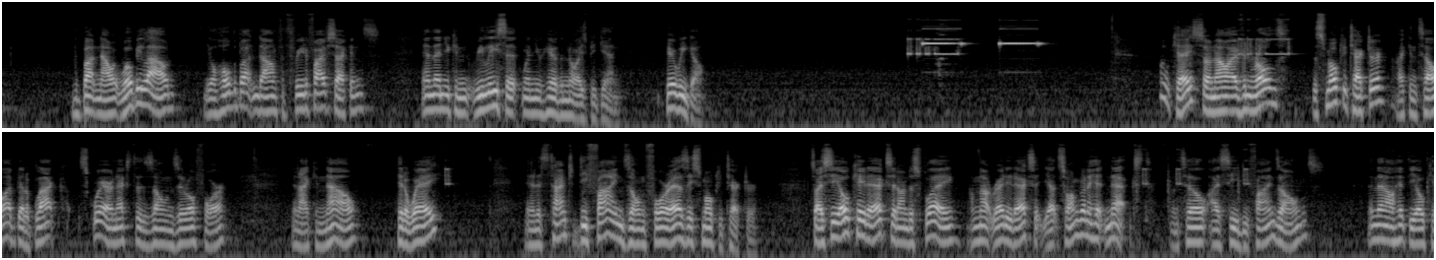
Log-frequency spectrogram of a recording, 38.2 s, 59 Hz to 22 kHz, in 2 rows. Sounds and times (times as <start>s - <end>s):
Speech: 0.9s - 9.4s, 15.4s - 22.1s, 23.0s - 25.0s, 26.1s - 29.2s, 29.9s - 38.1s
Smoke detector, smoke alarm: 12.1s - 14.1s, 16.5s - 17.4s.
